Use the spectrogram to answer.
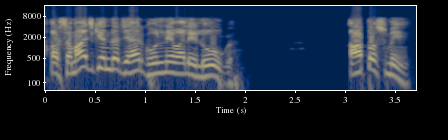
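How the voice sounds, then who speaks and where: A man's voice: high voice, very animated, a little slow, no room sound, muffled recording. A man, giving emphatic, argumentative answers as a religious guest in an interview.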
